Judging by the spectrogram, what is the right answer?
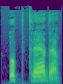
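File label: "uppträde", Swedish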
